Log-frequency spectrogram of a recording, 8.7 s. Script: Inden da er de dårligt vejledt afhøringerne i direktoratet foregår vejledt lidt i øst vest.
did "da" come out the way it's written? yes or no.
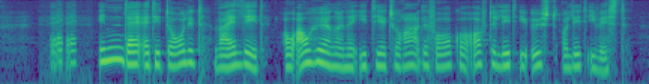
yes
